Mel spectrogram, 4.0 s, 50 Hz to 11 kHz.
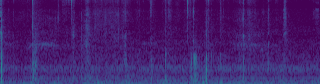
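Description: Faint rustling and a scattering of small sharp clicks from thin card stock being handled and pressed as 3D foam adhesive pads are worked on the back of a die-cut card panel.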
